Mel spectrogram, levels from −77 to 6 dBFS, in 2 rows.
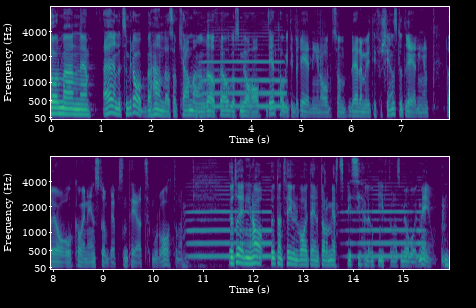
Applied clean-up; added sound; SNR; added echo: neural mask model RNNoise.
